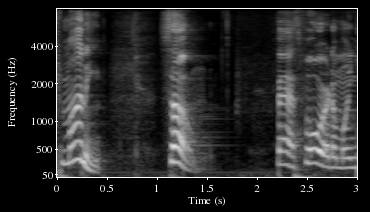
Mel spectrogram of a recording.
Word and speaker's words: Shmoney: But then I read it, and I'm like, is it money? Is it money? Or is the SH silent? Like, is this the Hindu pronunciation of money?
